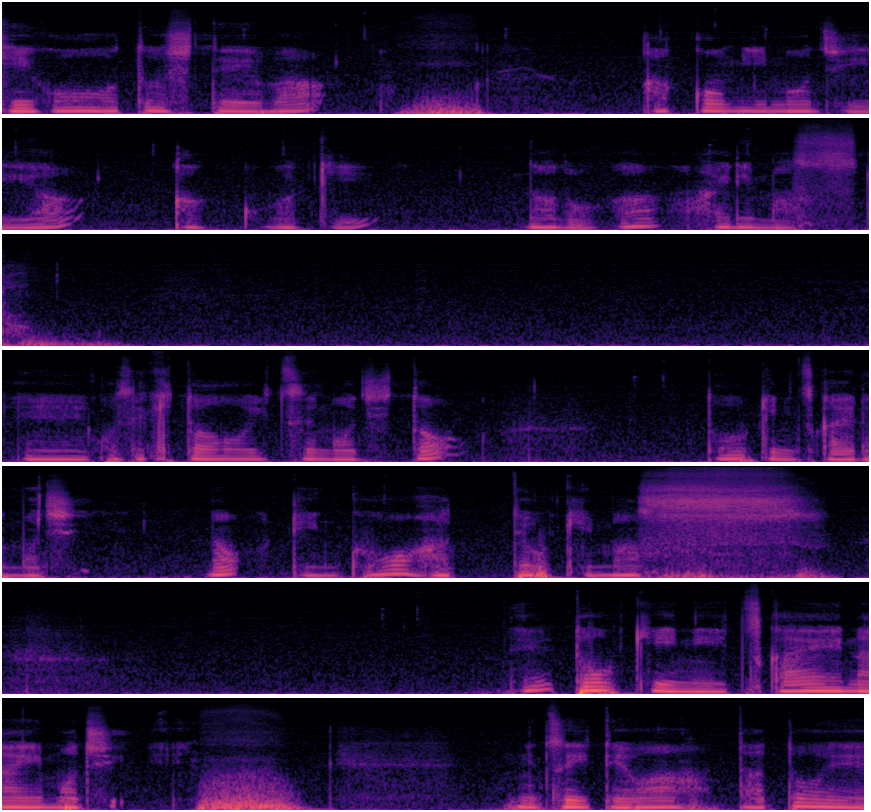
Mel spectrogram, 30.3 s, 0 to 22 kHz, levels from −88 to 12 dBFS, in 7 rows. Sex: male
